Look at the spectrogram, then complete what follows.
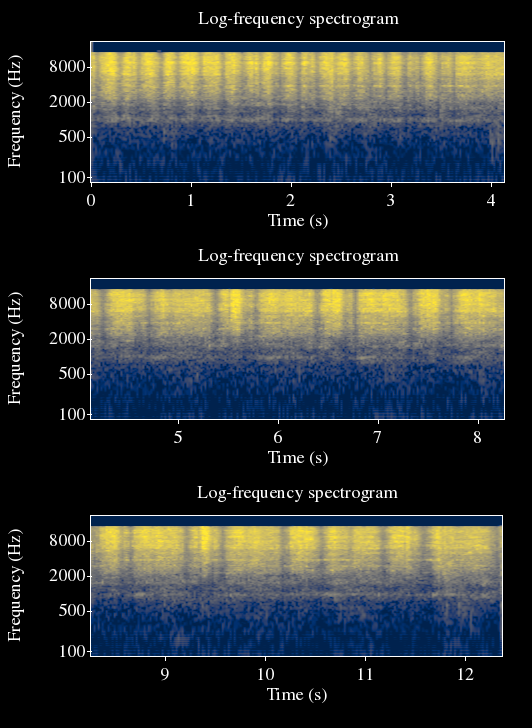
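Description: A diamond sharpening stone scraped back and forth over the rusted cast-iron body of a hand plane in quick rasping strokes, about three a second, grinding the rust off the metal.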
